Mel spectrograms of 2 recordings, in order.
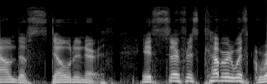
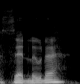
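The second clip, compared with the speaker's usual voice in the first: plain reading voice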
